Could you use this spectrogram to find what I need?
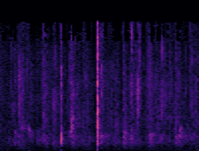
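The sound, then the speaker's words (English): A few scattered hand claps ring out, three sharp ones close together near the start, followed by softer, sparser clapping as the applause trails off. No one speaks. The audience is applauding the Bridge Kids team of leaders and volunteers. “Can we just give them a hand clap too?”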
